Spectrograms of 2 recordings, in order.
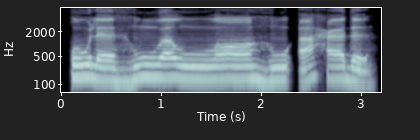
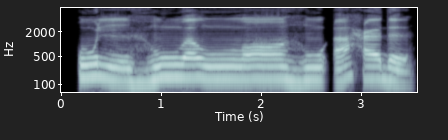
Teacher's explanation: Aslida lam tebratiladigan emas, bir harakat miqdorida ushlanadigan harf.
